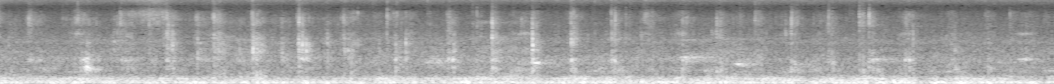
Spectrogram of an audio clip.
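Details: Nona, a Labrador Retriever, eats a huge grilled sandwich. Soft, uneven chewing and smacking clicks come in rapid bursts throughout, above a constant low background hum.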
